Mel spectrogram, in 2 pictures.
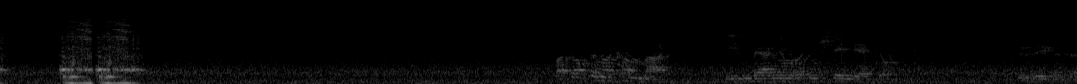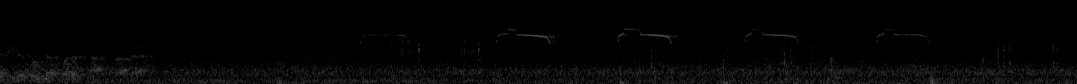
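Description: Leaves and grass rustle as someone pushes through tall plants.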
